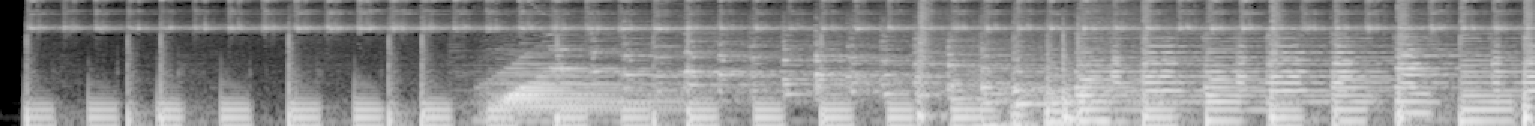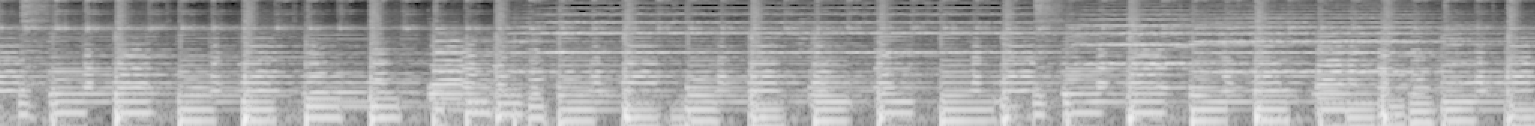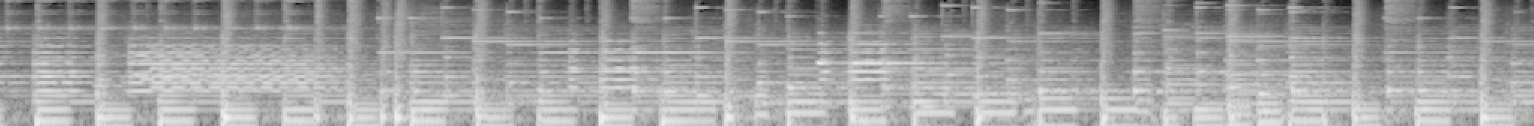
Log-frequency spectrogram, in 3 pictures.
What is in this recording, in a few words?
Jingle Bells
